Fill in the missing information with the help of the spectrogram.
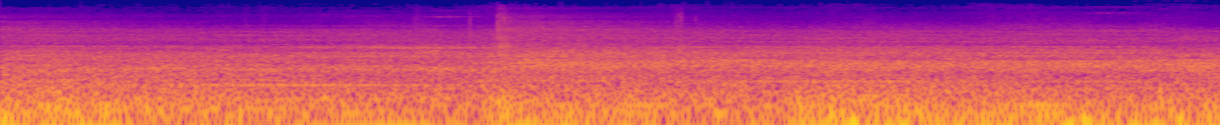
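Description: Film soundtrack ambience of a burning wasteland: a dense, steady low rumble with a windy hiss over it and a few faint held tones drifting through.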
